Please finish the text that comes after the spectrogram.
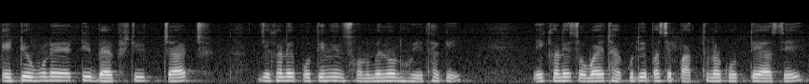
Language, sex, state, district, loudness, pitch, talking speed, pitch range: Bengali, female, West Bengal, Paschim Medinipur, -16 LUFS, 160 Hz, 135 wpm, 155-170 Hz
